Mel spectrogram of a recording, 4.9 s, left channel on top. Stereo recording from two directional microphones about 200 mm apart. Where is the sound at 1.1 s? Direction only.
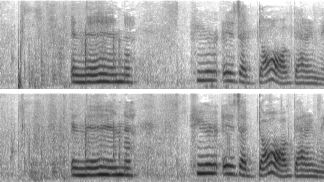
5° left (ahead or behind).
